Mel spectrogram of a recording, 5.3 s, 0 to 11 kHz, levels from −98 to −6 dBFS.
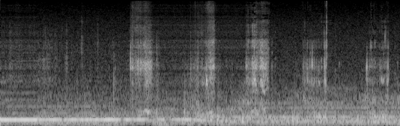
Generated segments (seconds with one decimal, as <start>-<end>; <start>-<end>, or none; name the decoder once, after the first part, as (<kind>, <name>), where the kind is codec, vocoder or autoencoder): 0.0-0.5 (autoencoder, DAC-VAE); 1.7-3.3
